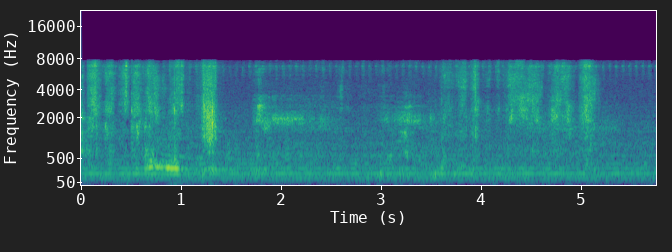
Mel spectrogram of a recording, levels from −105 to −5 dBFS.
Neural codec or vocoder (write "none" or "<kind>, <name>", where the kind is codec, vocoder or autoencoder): none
